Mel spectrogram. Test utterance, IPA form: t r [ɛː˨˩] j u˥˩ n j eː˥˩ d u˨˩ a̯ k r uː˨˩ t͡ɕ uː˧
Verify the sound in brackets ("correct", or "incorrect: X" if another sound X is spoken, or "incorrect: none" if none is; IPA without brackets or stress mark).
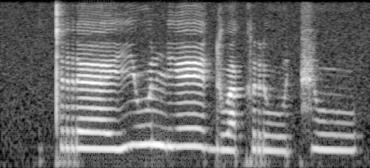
incorrect: ɛː˧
